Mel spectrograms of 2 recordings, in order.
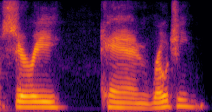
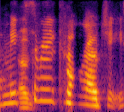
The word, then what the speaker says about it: Mitsuri Kanroji: Um, Siri can Roachi. Did I say it right? Yeah. Mitsuri Kroji.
